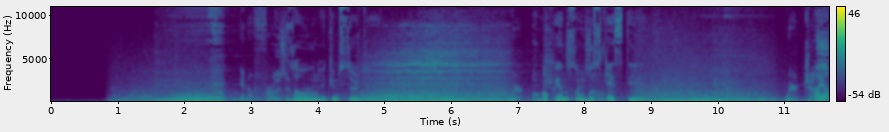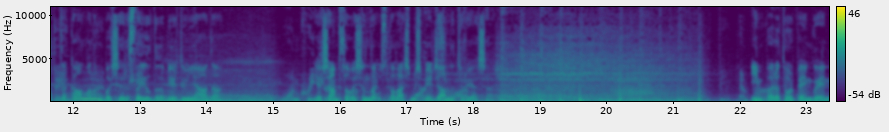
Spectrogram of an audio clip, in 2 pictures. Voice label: Turkish Documentary, Female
